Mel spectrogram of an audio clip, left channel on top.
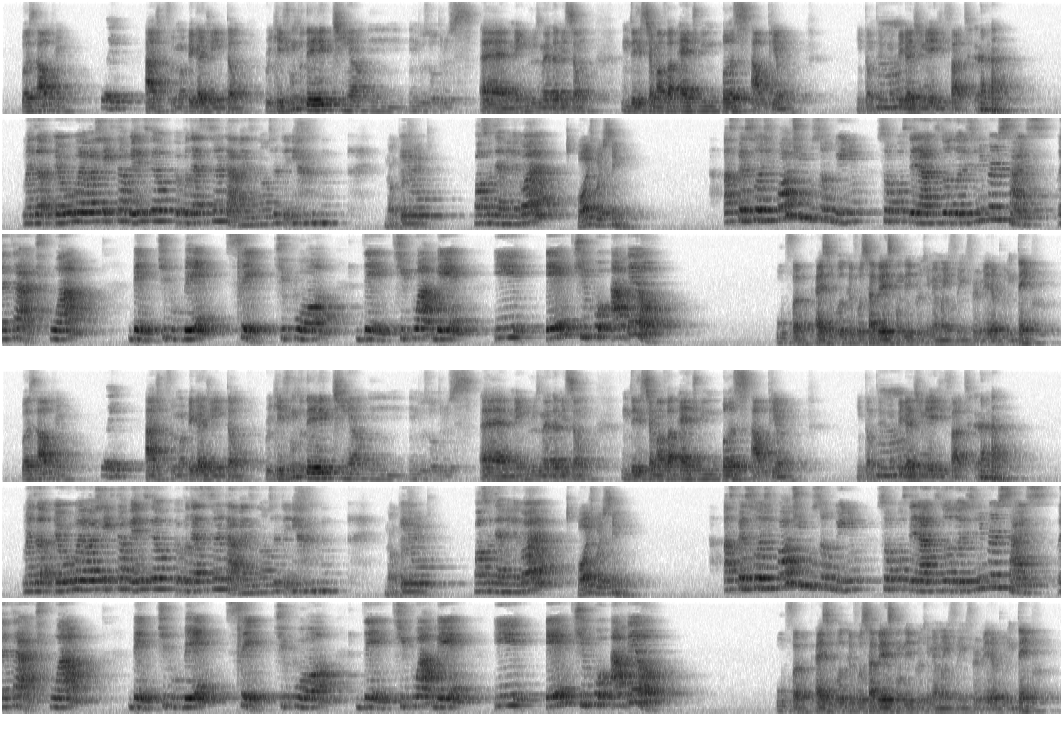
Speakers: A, on the left; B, on the right.
A: Buzz Aldrin.
B: Foi.
A: Acho que foi uma pegadinha, então. Porque junto dele tinha um, um dos outros é, membros, né, da missão. Um deles se chamava Edwin Buzz Aldrin. Então teve
B: Hum,
A: uma pegadinha aí, de fato. <laughs>
B: mas a- eu, eu achei que talvez eu, eu pudesse acertar, mas não acertei. <laughs>
A: Não, perfeito.
B: Eu posso fazer a minha agora?
A: Pode, pode sim.
B: As pessoas de qual tipo sanguíneo são consideradas doadores universais? Letra A, tipo A. B, tipo B, C, tipo O, D, tipo AB e E, tipo ABO.
A: Ufa. Essa eu vou, eu vou saber responder porque minha mãe foi enfermeira por um tempo.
